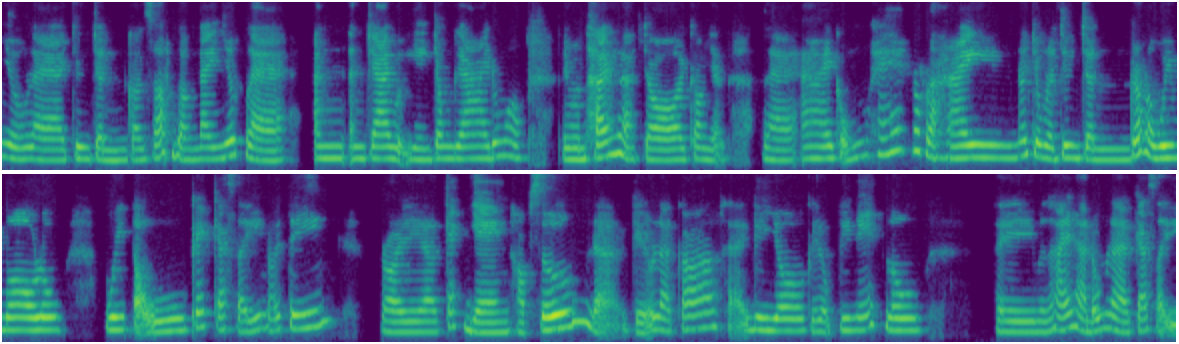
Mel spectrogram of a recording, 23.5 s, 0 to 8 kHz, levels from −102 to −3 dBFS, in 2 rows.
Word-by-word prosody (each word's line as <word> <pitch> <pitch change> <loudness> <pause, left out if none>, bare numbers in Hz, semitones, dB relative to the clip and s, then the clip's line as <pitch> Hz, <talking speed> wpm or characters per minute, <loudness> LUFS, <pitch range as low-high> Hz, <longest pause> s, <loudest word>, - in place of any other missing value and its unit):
như 210 -4 -1
là 190 -2 -1
chương 210 -2 0
trình 185 -1 -3
concert 195 +4 -3
gần 195 -2 -2
đây 205 0 -2
nhất 260 +4 +2
là 185 -3 0 0.3
"Anh 220 0 -1
anh 215 0 -3
trai 215 -1 +2
vượt - - -1
ngàn 195 -1 -3
chông 215 -1 -1
gai", 215 0 -1
đúng 250 +3 -1
hông? 225 -4 -5 0.4
Thì 200 - 0
mình 200 0 +1
thấy 250 +3 +4
là, 205 -10 +1
trời 195 -1 0
ơi, 190 +1 +2
công 205 -2 -4
nhận 190 - -6 0.4
là 190 -2 -3
ai 215 +1 -1
cũng 240 +5 -5
hát 310 +7 -2
rất 350 -3 +1
là 250 -4 +3
hay, 225 +1 +3 0.2
nói 265 - +1
chung 250 -5 +2
là 210 - +1
chương 225 -1 +2
trình 190 -3 -3
rất 270 - +3
là - - +3
quy 220 0 +7
mô 225 0 +3
luôn, 225 0 +5 0.4
quy 225 0 +4
tụ 210 +3 +1
các 270 0 -1
ca 225 -1 -2
sĩ 200 +5 -2
nổi 230 0 -4
tiếng, 265 +7 +1 0.5
rồi, 185 -2 0
ờ, 190 0 -1
các 270 +1 -4 0.2
dàn 180 0 +1
hợp 180 -2 -5
xướng 245 +7 +8 0.2
rồi, - - 0 0.3
kiểu, 175 -2 -2
là 215 -4 -1
có 235 +1 0 0.3
thể - - -6
ghi 220 -1 +2
vô 210 0 0
kỷ - - -5
lục 190 -2 -4
Guinness 225 +8 -2
luôn. 215 -2 +1 0.7
Thì 190 -1 -2
mình 190 0 -4
thấy 235 +4 0
là 215 -7 -1
đúng 205 +6 -1
là 220 -7 0
ca 210 0 -2
sĩ - - -5
215 Hz, 190 wpm, -28 LUFS, 195-230 Hz, 0.7 s, xướng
